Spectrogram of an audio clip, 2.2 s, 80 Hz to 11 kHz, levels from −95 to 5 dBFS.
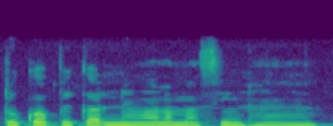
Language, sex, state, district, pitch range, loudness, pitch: Hindi, female, Jharkhand, Palamu, 220-230 Hz, -17 LUFS, 220 Hz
